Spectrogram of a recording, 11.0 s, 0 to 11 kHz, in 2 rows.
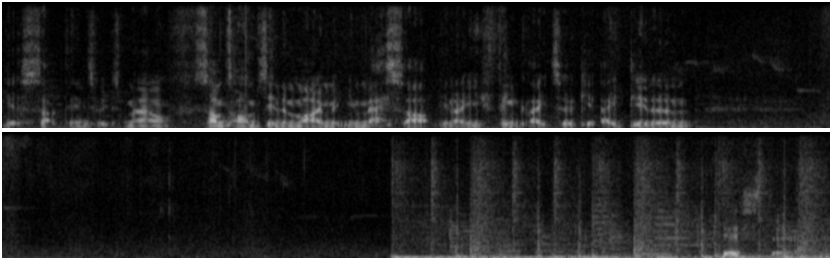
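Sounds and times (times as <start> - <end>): music with deep bass: 8.1 - 11.0.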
